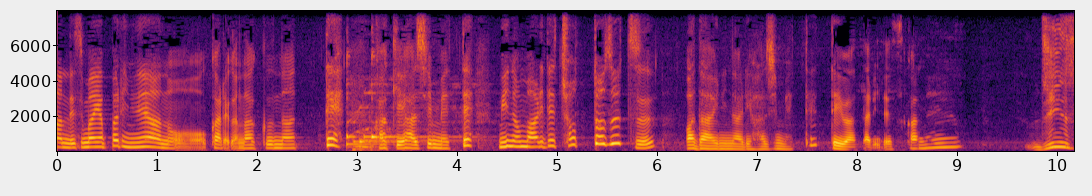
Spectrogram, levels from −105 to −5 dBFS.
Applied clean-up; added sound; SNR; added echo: none; none; none; none.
